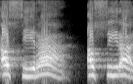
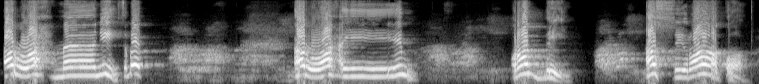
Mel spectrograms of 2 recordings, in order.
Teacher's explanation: ra itu baris satu di atas maka layak disebut ra tafkhim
